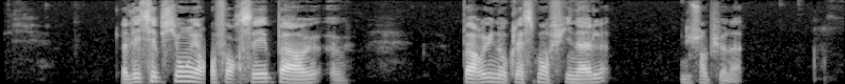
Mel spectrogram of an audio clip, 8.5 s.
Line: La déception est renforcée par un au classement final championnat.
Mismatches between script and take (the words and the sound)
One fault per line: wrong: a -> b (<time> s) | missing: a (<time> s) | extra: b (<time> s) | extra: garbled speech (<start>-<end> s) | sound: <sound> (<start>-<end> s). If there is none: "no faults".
sound: dropout (2.0-2.1 s)
wrong: un -> une (4.8 s)
extra: du (6.8 s)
